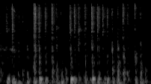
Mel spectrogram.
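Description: typing on a keyboard

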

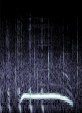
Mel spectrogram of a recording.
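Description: applause sound effect

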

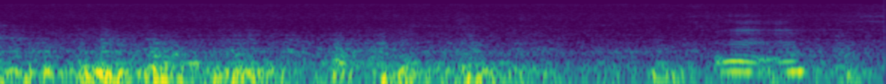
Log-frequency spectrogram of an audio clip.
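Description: roll of thunder

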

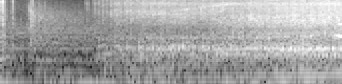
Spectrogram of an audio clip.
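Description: car accelerating away

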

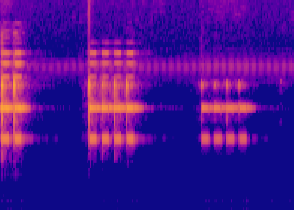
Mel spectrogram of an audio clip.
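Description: alarm ringing

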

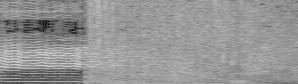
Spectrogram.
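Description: explosion blast

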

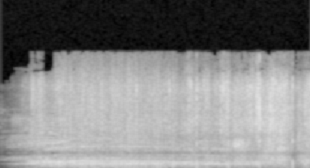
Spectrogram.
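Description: audience cheering and applauding

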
